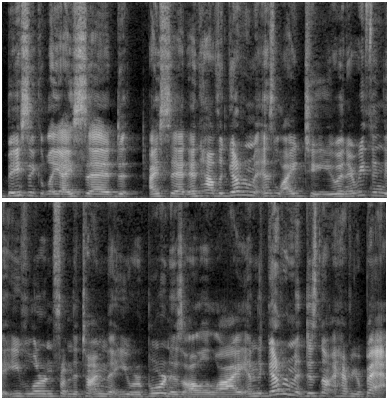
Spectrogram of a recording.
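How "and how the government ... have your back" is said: said as fast as possible, rattled off. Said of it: "trying to say it as fast as I could".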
